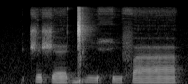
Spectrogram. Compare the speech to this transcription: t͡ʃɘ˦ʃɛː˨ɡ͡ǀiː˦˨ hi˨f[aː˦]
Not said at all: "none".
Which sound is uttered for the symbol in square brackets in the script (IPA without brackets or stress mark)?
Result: aː˦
